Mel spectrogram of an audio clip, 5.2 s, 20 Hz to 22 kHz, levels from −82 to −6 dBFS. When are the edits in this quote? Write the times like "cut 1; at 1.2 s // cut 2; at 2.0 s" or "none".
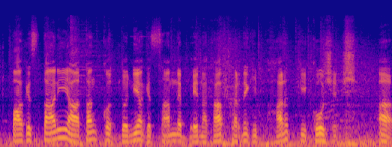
cut 1; at 3.4 s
